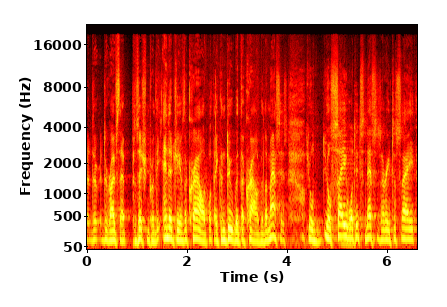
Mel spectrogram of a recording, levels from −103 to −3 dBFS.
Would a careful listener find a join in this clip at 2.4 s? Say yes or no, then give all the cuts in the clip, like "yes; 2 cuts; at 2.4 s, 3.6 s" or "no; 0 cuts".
no; 1 cut; at 4.4 s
